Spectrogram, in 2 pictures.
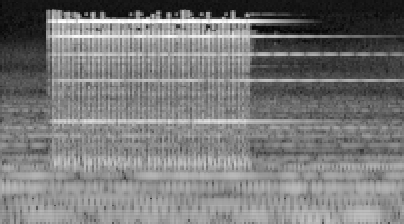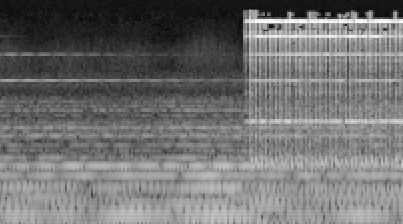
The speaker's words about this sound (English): As she's laying on the lawn, the phone rings.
